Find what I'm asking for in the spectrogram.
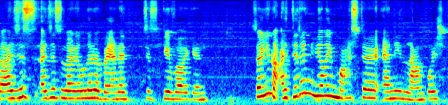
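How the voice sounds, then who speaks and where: A woman's high-pitched voice at a fairly quick pace, with ordinary pitch variation and noticeable background noise. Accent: Burmese. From Myanmar. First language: Burmese. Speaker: language learner. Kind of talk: casual conversation. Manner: halting, with fillers.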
